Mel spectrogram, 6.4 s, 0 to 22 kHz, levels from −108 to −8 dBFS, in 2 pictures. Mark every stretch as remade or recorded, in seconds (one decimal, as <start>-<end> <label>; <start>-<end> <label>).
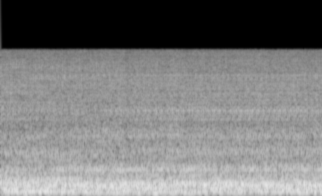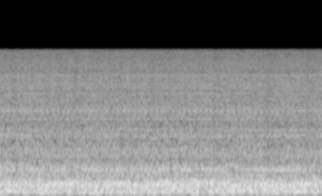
0.0-6.4 recorded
